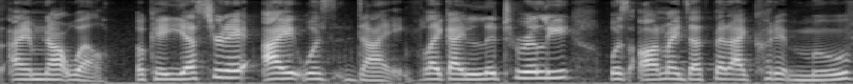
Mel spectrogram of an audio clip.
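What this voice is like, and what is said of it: Sick-sounding voice. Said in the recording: “I'm coming to you live with strep and COVID-19. I don't know if you can hear it in my voice.”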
